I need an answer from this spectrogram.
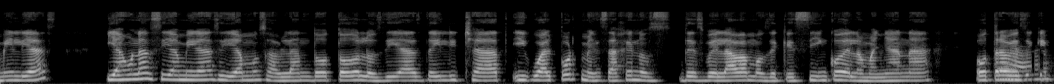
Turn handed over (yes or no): no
